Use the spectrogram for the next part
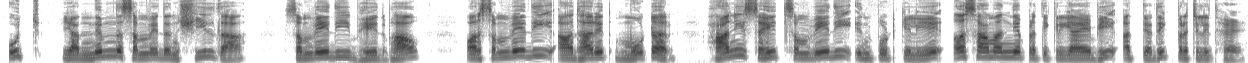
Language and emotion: Hindi, neutral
